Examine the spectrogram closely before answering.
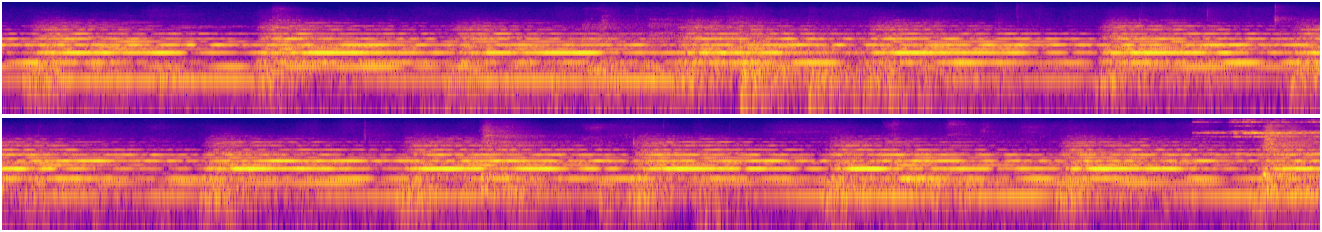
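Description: Church bell ringing, struck about every second and a half, each stroke ringing on into the next. Near the end a higher, brighter ringing tone joins in.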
